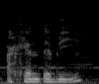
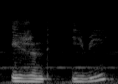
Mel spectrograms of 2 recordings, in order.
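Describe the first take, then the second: First: The name is said with Spanish pronunciation. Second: The name is said with English pronunciation. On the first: "or Spanish" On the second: "whether it's English"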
